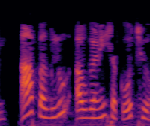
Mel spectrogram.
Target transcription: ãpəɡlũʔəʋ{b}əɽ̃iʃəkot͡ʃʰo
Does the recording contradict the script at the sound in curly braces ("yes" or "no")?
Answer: yes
